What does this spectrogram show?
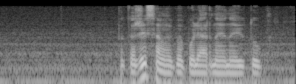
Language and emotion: Russian, neutral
